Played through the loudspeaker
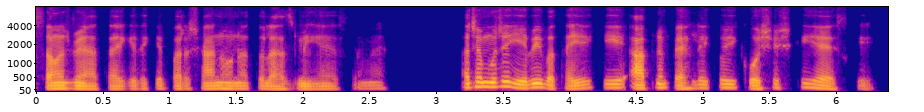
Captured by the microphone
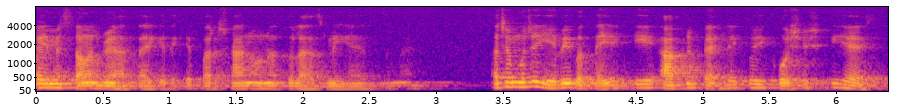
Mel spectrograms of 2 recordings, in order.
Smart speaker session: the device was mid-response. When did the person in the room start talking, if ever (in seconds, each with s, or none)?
none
